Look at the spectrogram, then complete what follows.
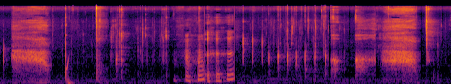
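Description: Close-up eating sounds: wet mouth noises and chewing, a short hummed "mmm" a little over two seconds in, then a quick run of small crunchy clicks as passion fruit is eaten.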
